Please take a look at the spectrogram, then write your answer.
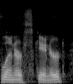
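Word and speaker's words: Lynyrd Skynyrd: skinnard their debut album which is called pronounced Leonard skinnard gatefold 36.99 Leonard skinnard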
